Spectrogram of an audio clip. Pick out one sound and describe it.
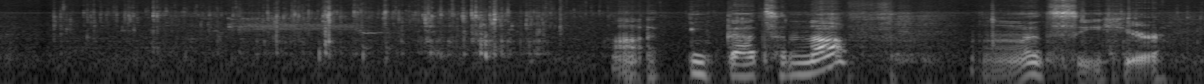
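Liquid pours into a pot with a soft splashing.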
